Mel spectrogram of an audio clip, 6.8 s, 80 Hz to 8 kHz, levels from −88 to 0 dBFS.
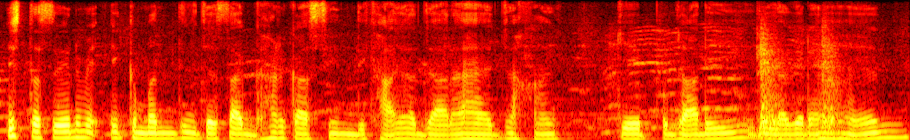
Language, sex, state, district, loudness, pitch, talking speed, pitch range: Hindi, male, Bihar, Samastipur, -18 LUFS, 110 Hz, 175 wpm, 105-120 Hz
